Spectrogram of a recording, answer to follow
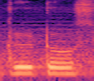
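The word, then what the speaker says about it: Kratos: क्रेटोस, मैं क्रेटोस भी बोलूँगा क्योंकि इसका नाम प्रोनाउंसिएशन क्रेटोस ही है, ठीक है।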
